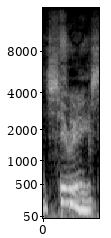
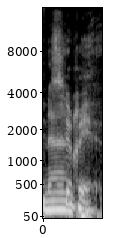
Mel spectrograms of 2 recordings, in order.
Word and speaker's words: Cyriax: Is that how you pronounce it? I'm often wondered. Cyriax. So you pronounce the X normally in... Cyriax. Normally in Syria, isn't it? – Syria.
